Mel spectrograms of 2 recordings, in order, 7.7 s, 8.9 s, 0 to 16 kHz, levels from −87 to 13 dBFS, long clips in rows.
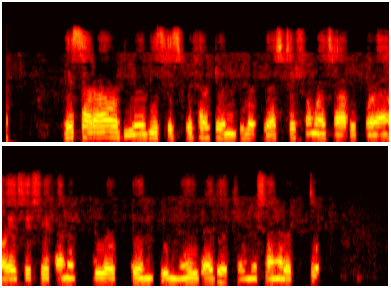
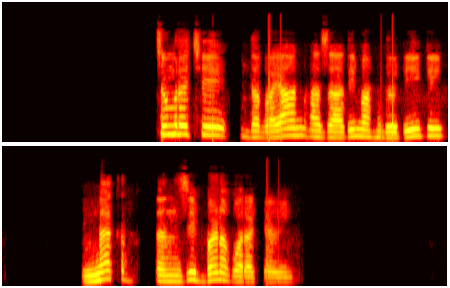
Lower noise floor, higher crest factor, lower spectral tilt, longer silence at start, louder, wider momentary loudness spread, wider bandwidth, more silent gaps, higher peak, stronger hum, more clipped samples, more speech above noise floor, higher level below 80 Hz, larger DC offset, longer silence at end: second, -69 dBFS vs under -90 dBFS; about the same, 14 dB vs 16 dB; about the same, -6 dB/octave vs -5.5 dB/octave; second, 0.6 s vs 1.55 s; second, -19 LUFS vs -15 LUFS; second, 6 LU vs 9 LU; second, 8 kHz vs 11 kHz; second, none vs 4.55-4.89 s, 4.95-5.10 s, 5.85-5.99 s; second, -6 dBFS vs 0 dBFS; neither; neither; second, 51 dB vs over 76 dB; about the same, -58 dBFS vs -56 dBFS; neither; second, 0.7 s vs 1.55 s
